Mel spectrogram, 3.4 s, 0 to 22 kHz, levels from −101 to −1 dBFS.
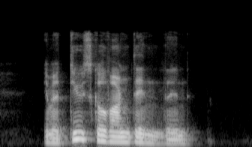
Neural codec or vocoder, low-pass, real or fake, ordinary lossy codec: none; 9.9 kHz; real; Opus, 32 kbps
